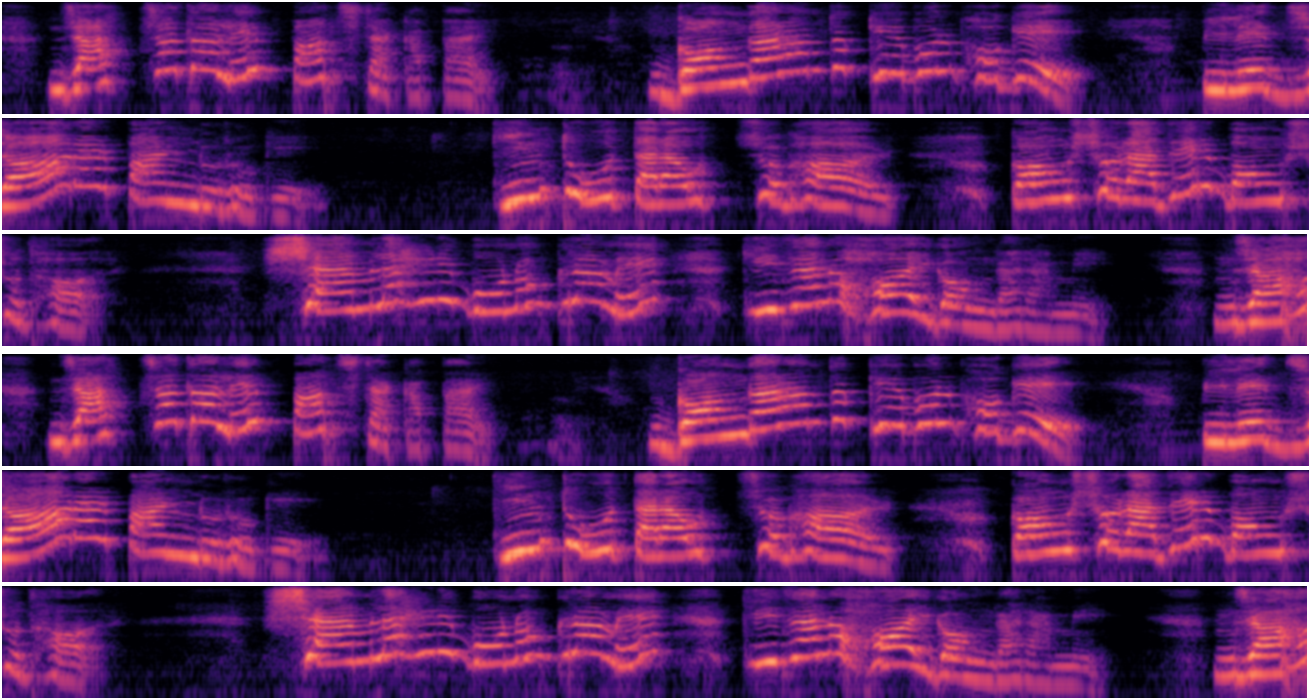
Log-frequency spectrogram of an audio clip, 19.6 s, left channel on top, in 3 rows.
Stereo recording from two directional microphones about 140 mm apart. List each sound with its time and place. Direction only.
0.0 s speech: 40° left (ahead or behind)
9.0 s a woman's voice: 35° left (ahead or behind)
